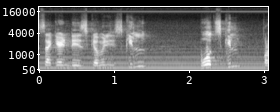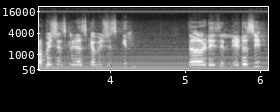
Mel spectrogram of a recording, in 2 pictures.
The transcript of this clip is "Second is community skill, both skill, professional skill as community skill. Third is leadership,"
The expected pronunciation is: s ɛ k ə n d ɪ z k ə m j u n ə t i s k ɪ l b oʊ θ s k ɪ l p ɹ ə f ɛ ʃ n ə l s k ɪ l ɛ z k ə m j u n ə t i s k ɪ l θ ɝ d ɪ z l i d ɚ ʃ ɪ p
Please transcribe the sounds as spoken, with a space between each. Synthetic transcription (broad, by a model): s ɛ k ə n d ɪ z k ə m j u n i s k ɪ l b oʊ t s k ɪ l p ɹ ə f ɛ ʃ ə n s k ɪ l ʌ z k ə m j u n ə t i s k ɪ l t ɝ d ɪ z l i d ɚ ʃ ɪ p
